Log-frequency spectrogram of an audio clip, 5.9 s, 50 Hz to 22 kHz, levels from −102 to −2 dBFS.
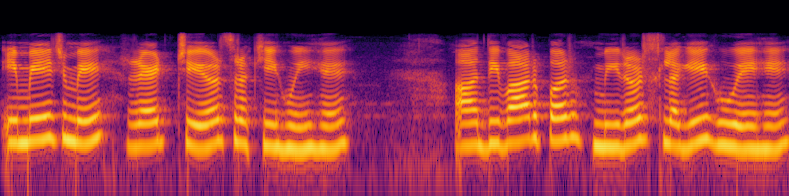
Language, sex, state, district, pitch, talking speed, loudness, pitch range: Hindi, female, Bihar, Madhepura, 255 Hz, 140 wpm, -15 LUFS, 235-275 Hz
